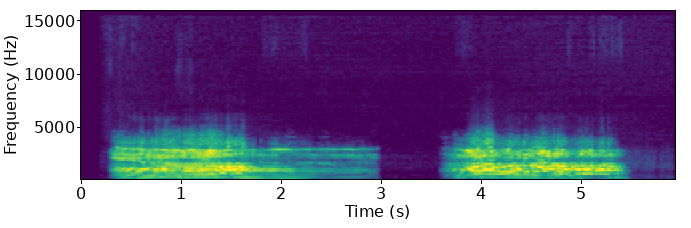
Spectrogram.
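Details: Gaur giving two long, deep, mooing calls with rich harmonics; the first swells, then fades into a softer drawn-out tail, and the second follows after a short pause, both steady and nasal, with no other sounds.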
